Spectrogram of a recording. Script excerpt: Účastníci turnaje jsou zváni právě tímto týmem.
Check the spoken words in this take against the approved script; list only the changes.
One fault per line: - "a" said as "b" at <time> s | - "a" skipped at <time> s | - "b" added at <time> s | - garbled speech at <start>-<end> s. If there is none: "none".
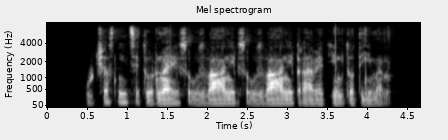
- "jsou zváni" added at 2.3 s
